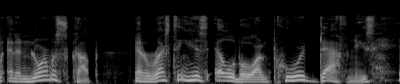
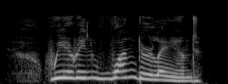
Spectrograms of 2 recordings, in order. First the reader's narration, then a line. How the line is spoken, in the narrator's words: Daphne squealed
